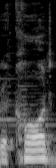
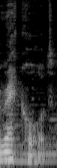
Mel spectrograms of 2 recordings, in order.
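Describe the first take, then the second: First: The stress is on the second syllable. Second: The stress is on the first syllable. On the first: It is a verb. "if it's on the second syllable, it's a verb" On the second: It is a noun. "If the stress is on the first syllable, then it's a noun"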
